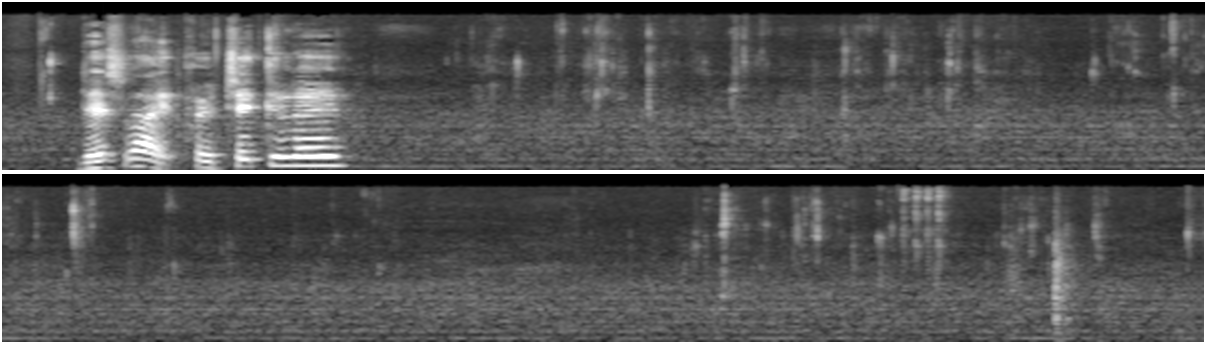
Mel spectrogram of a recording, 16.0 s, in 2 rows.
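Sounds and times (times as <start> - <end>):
low hum: 0.0 - 16.0
chewing with soft mouth clicks: 0.2 - 0.5, 3.0 - 10.8, 12.2 - 16.0.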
